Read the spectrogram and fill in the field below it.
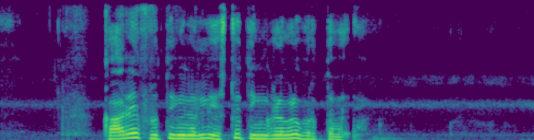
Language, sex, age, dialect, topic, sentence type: Kannada, male, 36-40, Central, agriculture, question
